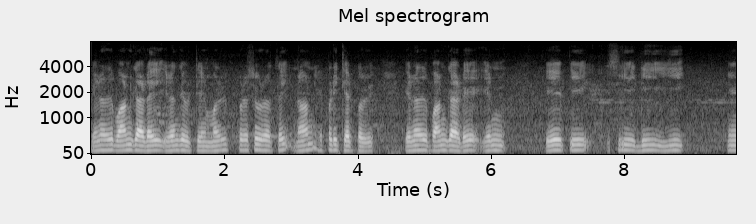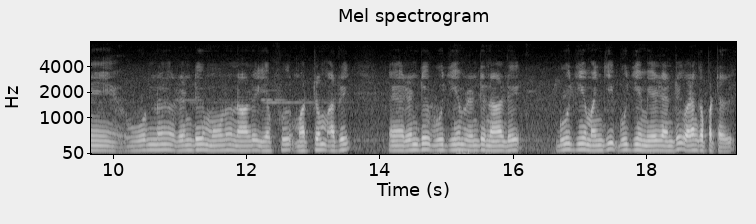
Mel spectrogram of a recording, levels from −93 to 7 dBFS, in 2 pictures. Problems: constant background noise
